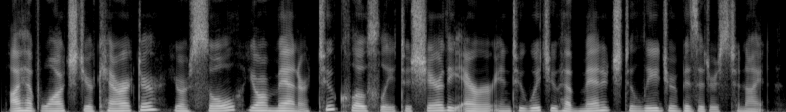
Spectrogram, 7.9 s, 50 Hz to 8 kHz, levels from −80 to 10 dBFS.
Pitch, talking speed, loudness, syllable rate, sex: 170 Hz, 200 wpm, -19 LUFS, 5.3 syllables/s, female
